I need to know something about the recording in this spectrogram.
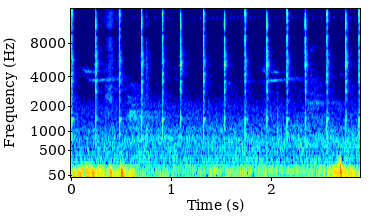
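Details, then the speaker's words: Vermeer BC1500 clutch safety switch, new replacement pressed by hand; sharp evenly spaced clicks about four to five a second over faint low rumble, clicking normally, whereas the old mistreated switch made no click, broken internally. "All right, so that's how the new switch is supposed to sound."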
